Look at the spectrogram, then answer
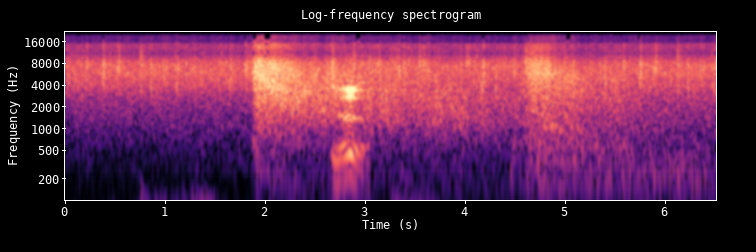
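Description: Steady rain with rumbling thunderstorm swells in Nancy Drew: Message in a Haunted Mansion, set in a stormy San Francisco Victorian mansion, with a short vocal groan over the downpour.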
